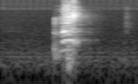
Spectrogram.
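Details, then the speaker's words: Painful, persistent hiccups that keep coming and shake the computer; a single sharp, gulping hiccup with an abrupt voiced catch, described as a deep one. "my computer is moving every time my hiccup it shakes o that was a deep one just keep on coming never going to stop"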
